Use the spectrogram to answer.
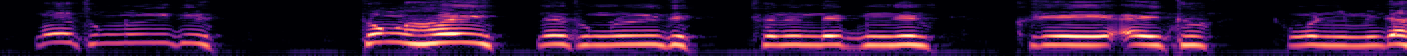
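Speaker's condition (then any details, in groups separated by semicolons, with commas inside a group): Brain lesion disability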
